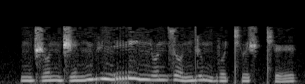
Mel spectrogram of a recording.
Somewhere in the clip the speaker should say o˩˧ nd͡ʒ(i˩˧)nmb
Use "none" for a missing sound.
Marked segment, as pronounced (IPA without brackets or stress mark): e˩˧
